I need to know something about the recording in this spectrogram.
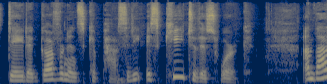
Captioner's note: speaking French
